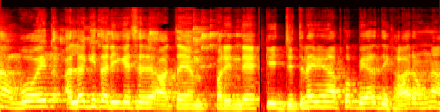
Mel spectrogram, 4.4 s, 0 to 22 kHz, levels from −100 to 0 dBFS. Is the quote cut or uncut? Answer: cut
